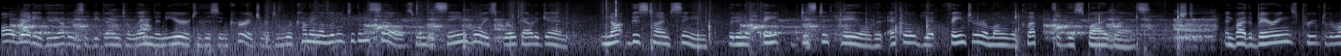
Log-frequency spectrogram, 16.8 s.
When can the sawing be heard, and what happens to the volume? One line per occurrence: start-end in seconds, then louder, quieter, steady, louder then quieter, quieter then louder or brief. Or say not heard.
not heard.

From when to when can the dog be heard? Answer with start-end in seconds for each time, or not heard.
0.1-1.9, 4.5-6.4, 9.2-10.9, 13.0-15.2.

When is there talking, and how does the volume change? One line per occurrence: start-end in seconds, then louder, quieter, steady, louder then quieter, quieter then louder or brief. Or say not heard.
0.0-16.7 steady.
